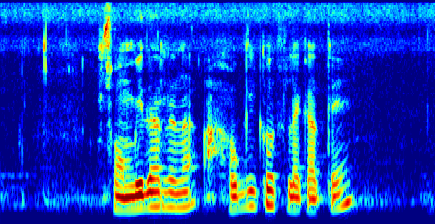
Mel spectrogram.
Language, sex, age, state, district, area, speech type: Santali, male, 18-30, West Bengal, Bankura, rural, spontaneous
